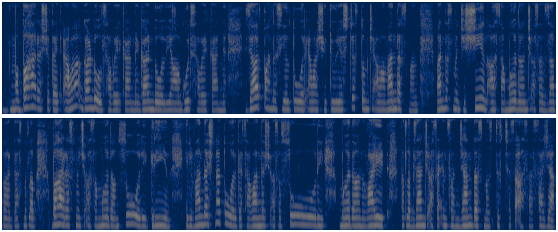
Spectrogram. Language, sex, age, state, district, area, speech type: Kashmiri, female, 18-30, Jammu and Kashmir, Baramulla, urban, spontaneous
